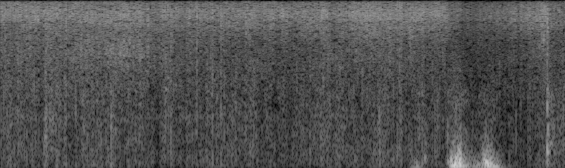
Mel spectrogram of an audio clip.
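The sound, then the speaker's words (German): Chopped orange with its peel sizzles in a pan with roasted onions, a steady loud hiss that surges into a couple of louder crackling bursts near the end. “Okay, die Zwiebeln sind angeröstet. Wir widmen uns wieder der Soße. Jetzt gebe ich die Orange dazu.”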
